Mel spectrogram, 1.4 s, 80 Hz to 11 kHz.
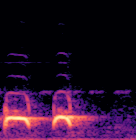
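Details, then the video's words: Spotted dove in the kuk 4 style, recorded as a lure to prompt quiet doves into calling: two deep, hollow coos in quick succession, each dipping slightly at the end, then silence. "Suara Burung Tekukur Kuk 4 Gacor Paling Ampuh Untuk Pancingan Yang Malas Bunyi Agar Ikutan Gacor"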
